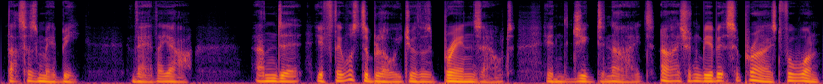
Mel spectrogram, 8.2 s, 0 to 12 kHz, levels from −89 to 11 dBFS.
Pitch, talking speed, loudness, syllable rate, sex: 105 Hz, 220 wpm, -19 LUFS, 5.8 syllables/s, male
